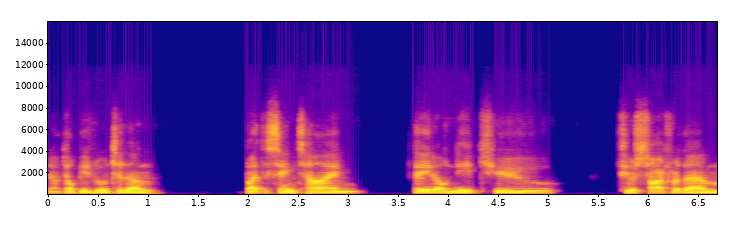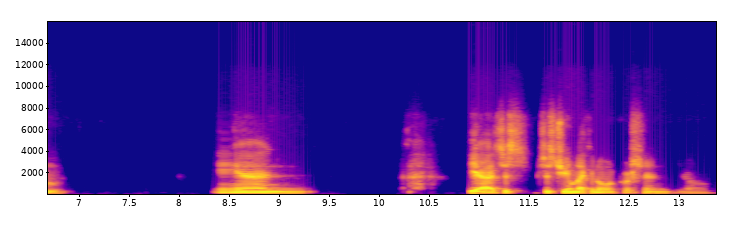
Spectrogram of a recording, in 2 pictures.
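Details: Stuttering with cluttering in a client in fluency speech therapy; he learned of his cluttering only three or four years ago, having earlier thought he just talked fast.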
